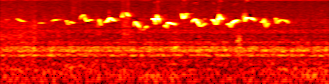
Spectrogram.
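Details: One male painted bunting song phrase: about three seconds of bright, fast, high-pitched warbling with chirpy slurred notes that grow louder midway, over a constant low background hum.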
